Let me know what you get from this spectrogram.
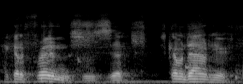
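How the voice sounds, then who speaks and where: An actor playing a former professor turned amoral junior partner in crime, offhand, evasive and mildly defiant, in a radio drama. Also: male voice, on the low side, normal speed, noisy background, close to an everyday voice. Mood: casual, hopeful. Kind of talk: stylised 1970s radio drama acting.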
